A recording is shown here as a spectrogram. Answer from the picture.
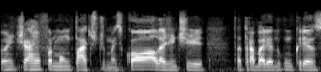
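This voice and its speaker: Very fast speech from a man, quiet background behind him. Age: 20s. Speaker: entrepreneur. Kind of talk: interview. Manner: casual.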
